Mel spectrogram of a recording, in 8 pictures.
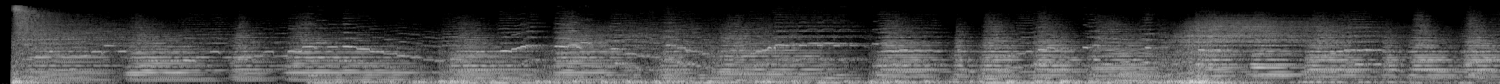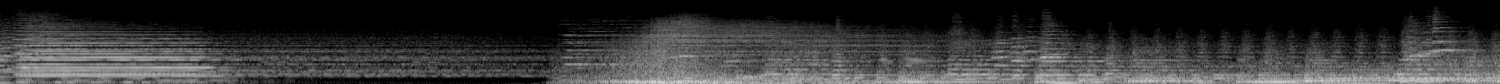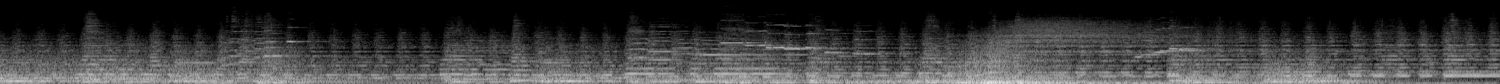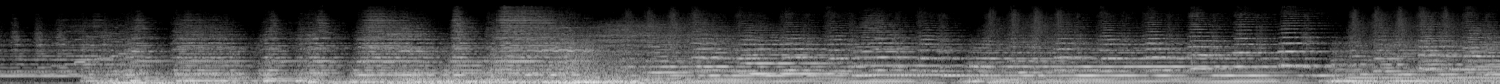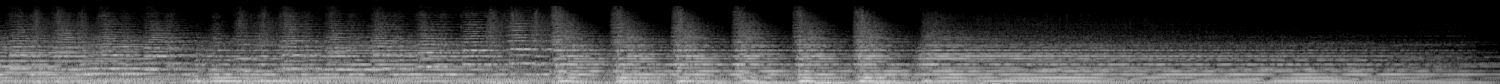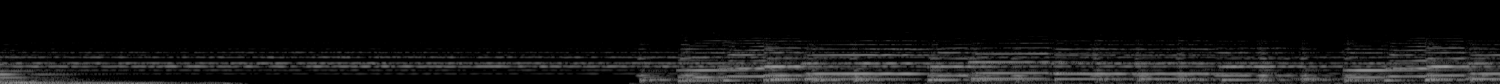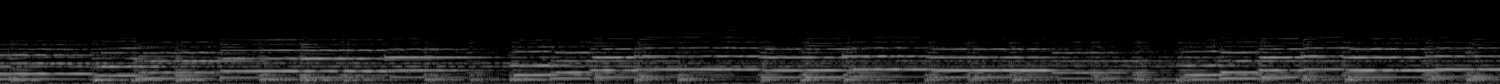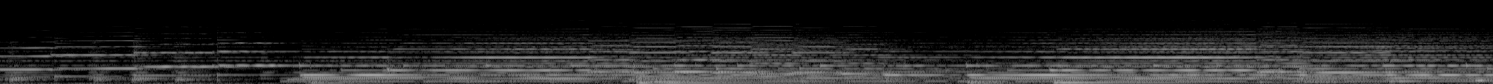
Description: Hautement mélodique et souvent joyeux et ludique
